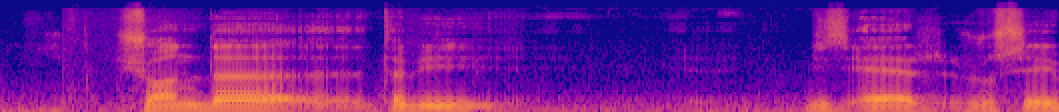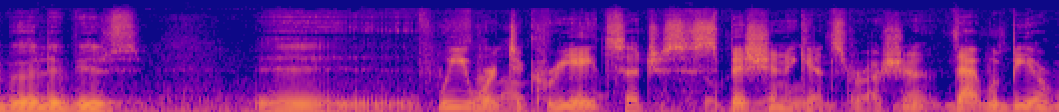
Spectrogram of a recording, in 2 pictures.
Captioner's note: through translator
